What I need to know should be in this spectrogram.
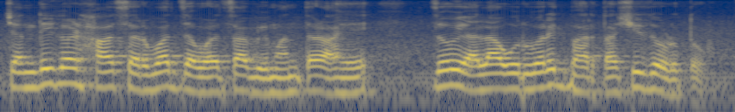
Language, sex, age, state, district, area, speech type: Marathi, male, 30-45, Maharashtra, Yavatmal, urban, read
